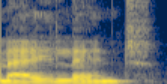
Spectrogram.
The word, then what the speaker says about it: island: an island. S is silent. Okay, ISLAND. island. Okay, yes हम pronounce नहीं करेंगे. Okay, island. Okay, you should aware about this. Okay, ISLAND. Island. Okay, yes is silent here.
